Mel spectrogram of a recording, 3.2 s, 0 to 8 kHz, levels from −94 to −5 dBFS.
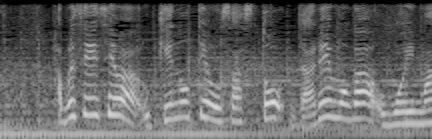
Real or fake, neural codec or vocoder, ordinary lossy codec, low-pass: real; none; none; 7.2 kHz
